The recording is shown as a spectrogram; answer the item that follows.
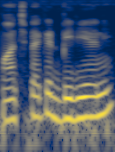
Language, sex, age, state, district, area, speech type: Bengali, male, 18-30, West Bengal, Howrah, urban, spontaneous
